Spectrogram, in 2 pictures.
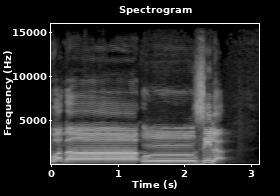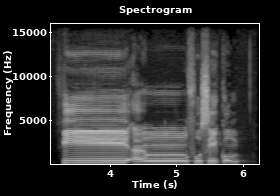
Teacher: مد متصل اور مد منفصل کو 2 2.5 الف یعنی 4 یا 5 حرکات کی مقدار تک کھینچ کر پڑھیں گے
